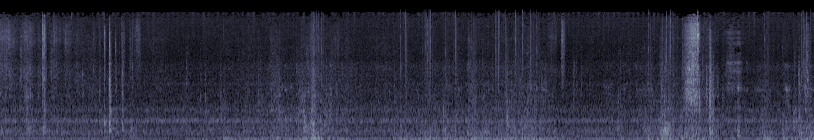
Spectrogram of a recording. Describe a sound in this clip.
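A car rattles and bumps over a rough dirt track.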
